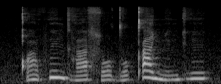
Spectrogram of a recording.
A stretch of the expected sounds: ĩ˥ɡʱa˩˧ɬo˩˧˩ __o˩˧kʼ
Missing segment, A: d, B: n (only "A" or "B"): A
